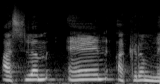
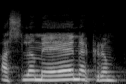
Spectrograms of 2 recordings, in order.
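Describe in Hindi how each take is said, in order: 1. शब्द छोटे विरामों से अलग-अलग किए जाते हैं। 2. शब्द बिना किसी विराम के एक साथ जुड़कर बोले जाते हैं। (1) "असलम एन अकरम नहीं करेंगे" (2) "असलम एन अकरम करेंगे"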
